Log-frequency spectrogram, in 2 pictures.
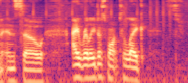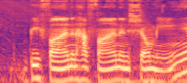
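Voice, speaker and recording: A drag competitor speaking in a confessional interview, expressive and self-deprecating and swearing casually. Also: mid-range voice.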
